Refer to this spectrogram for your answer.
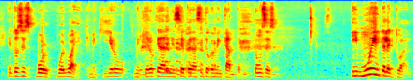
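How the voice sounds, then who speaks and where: Speaking at a moderate pace, a woman has a medium pitch and ordinary pitch variation. Her loudness swings a lot, and there is noticeable background noise. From Dominican Republic (Villa Altagracia). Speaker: communication and speech teacher. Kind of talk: interview. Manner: animated.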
